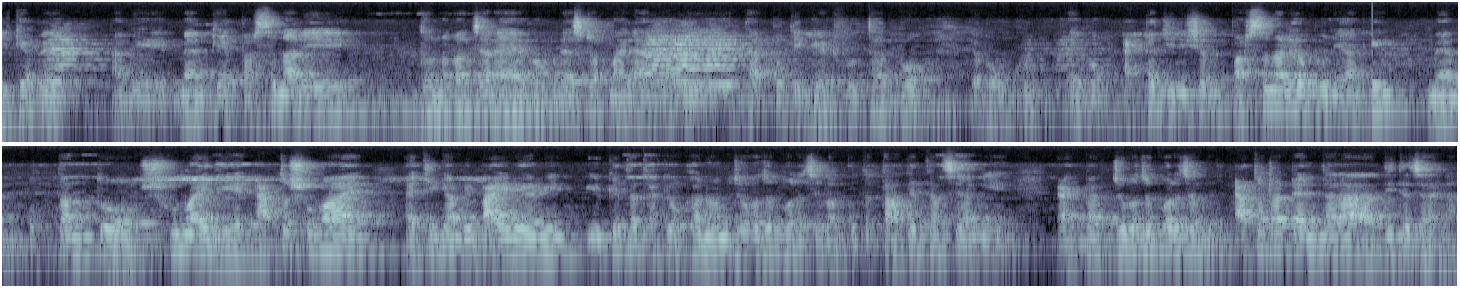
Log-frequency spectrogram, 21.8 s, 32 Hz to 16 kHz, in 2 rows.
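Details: Adult man after 10 days of voice therapy; voice was thin and high-pitched on arrival, began changing after about three days and is now fairly deep; puberphonia after voice therapy.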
